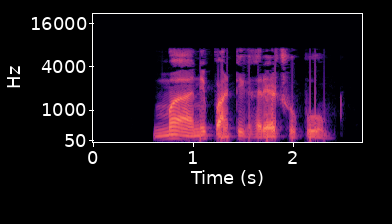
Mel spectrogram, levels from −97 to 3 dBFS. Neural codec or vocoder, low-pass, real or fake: none; 7.2 kHz; real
